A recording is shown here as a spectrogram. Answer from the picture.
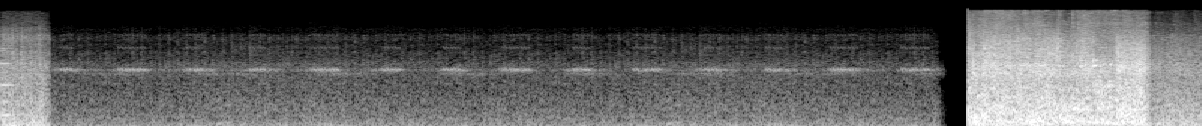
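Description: Night-time railway shed ambience from a film sound-effects track: a quiet background with a faint high chirp repeating evenly about two and a half times a second, like a cricket. After a brief drop-out, a sudden loud rush of noise lasting about a second comes in near the end.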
